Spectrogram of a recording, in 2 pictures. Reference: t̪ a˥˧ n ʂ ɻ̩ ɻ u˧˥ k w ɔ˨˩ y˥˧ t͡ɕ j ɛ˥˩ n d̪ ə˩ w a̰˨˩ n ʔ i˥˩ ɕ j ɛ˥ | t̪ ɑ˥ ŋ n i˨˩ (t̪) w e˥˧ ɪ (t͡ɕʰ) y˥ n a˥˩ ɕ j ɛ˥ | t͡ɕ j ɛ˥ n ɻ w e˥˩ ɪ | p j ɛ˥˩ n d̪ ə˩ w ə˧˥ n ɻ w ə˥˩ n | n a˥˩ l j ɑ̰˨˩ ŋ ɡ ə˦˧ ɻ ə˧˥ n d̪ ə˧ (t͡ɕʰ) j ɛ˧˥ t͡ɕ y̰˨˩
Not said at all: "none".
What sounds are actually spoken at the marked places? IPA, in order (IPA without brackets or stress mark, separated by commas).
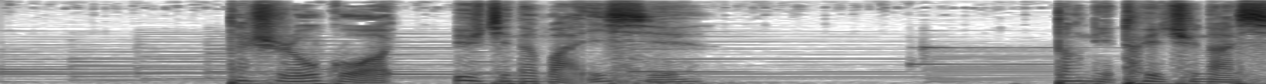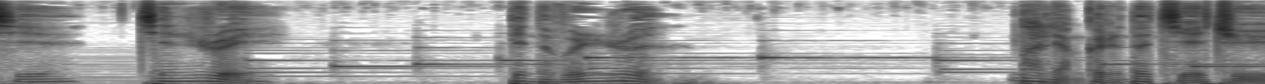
t̪ʰ, t͡ɕʰ, t͡ɕ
